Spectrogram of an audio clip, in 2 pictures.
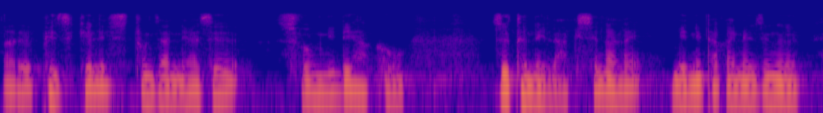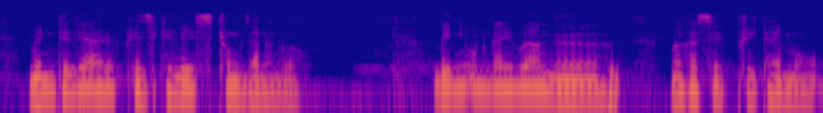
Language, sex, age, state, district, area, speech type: Bodo, male, 18-30, Assam, Kokrajhar, rural, spontaneous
